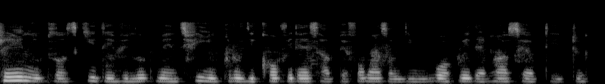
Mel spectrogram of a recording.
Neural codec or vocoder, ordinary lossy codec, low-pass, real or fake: none; none; 7.2 kHz; real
